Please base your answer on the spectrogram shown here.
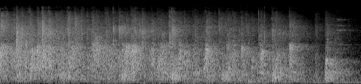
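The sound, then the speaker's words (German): Applause fills the room after a reading from a German translation of a poetry collection: dense, steady clapping from an audience that holds at an even level and thins toward the end, with no voices over it. “Applaus”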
